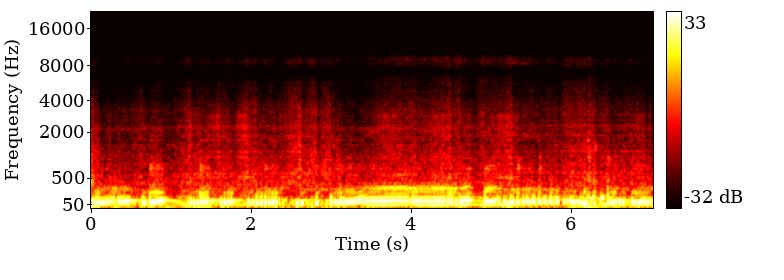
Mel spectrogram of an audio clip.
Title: Troubleshooting Goblin Misfire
